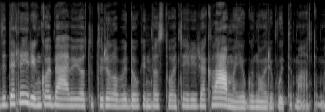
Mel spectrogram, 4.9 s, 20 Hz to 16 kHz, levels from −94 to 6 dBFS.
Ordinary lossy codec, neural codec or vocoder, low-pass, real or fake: MP3, 96 kbps; none; 14.4 kHz; real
